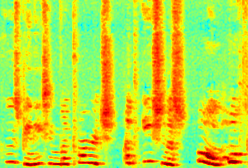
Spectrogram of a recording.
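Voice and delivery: high, fast little bear squeak; tiny squeaky voice. Acted. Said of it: "a tiny, squeaky little voice".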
